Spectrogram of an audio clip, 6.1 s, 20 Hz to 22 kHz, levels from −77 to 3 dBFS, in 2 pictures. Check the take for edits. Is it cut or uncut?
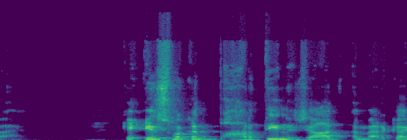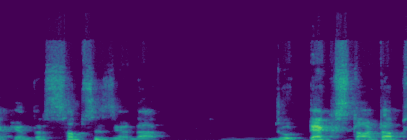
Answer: uncut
